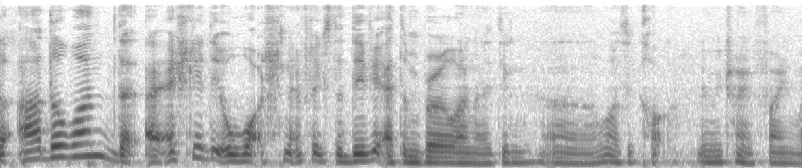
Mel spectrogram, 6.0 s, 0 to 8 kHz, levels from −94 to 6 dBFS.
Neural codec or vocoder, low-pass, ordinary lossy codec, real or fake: none; 7.2 kHz; none; real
